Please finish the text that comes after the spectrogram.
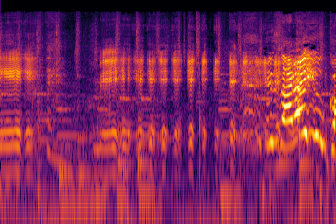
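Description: A person gives a wavering, nasal bleat imitating a sheep, with brief chatter and a chuckle around it.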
